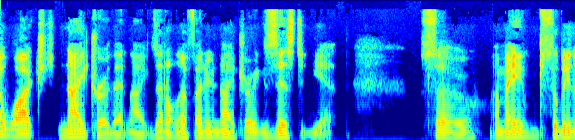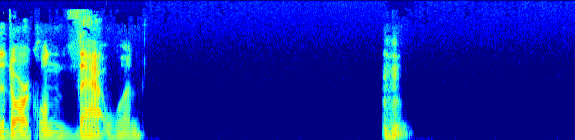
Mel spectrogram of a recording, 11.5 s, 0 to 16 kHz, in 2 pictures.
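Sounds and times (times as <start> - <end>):
speech: 0.0 - 3.4, 4.2 - 7.2, 9.6 - 9.9
person coughing: 9.6 - 9.8.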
